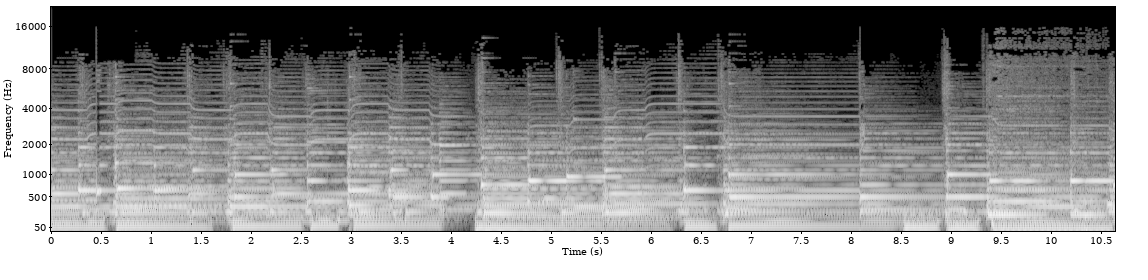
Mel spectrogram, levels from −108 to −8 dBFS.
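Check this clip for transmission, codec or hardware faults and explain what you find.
Two kinds of fault are audible: five brief decoder glitches and a stretch of radio-phone interference near the end.

Short chirps or blips occur at 0.45–0.50 s, 3.52–3.55 s, 5.87 s, 8.09 s and 10.30–10.32 s. This is damaged data in a compressed stream. Corrupted bytes make the decoder misread frames, lose sync and jump to the next valid header.

From 9.31 to 10.47 s a galloping dit-dit-dit of short buzzes at about 217 Hz sits roughly 25 dB below the audio. These are GSM signalling bursts: a nearby 2G phone sends short bursts of radio activity, and the audio circuitry rectifies them into audible noise.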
